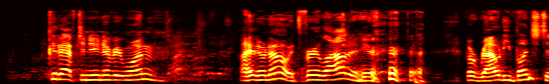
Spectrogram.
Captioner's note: laughter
